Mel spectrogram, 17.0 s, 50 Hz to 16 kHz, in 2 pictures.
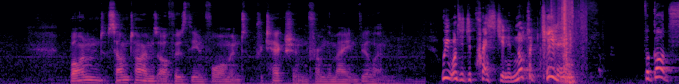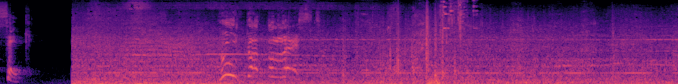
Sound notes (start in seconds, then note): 6.7 thud, paper rustling; 13.2 wind whistling, coat flapping, heavy breathing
